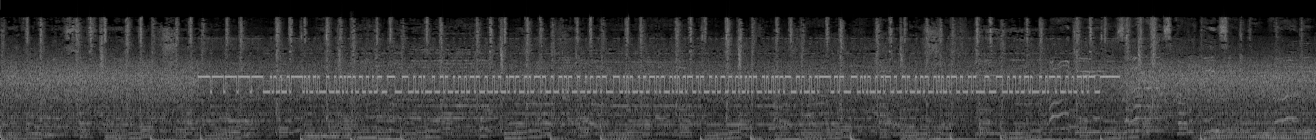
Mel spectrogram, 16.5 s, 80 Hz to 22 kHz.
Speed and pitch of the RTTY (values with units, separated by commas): 45.45 baud, 850 Hz shift, 2000 Hz centre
